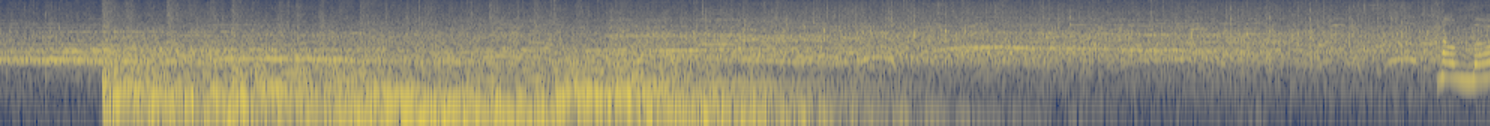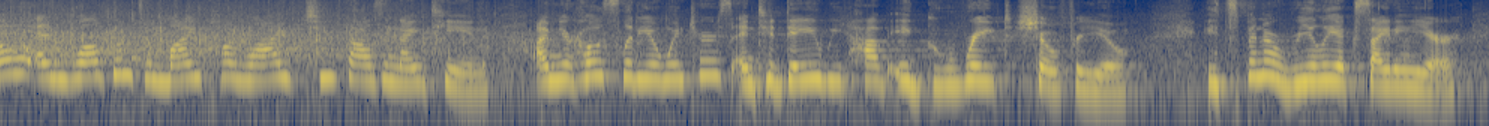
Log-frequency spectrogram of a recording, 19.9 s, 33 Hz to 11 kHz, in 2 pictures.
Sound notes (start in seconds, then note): 0.0 applause; 8.6 cheers and applause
